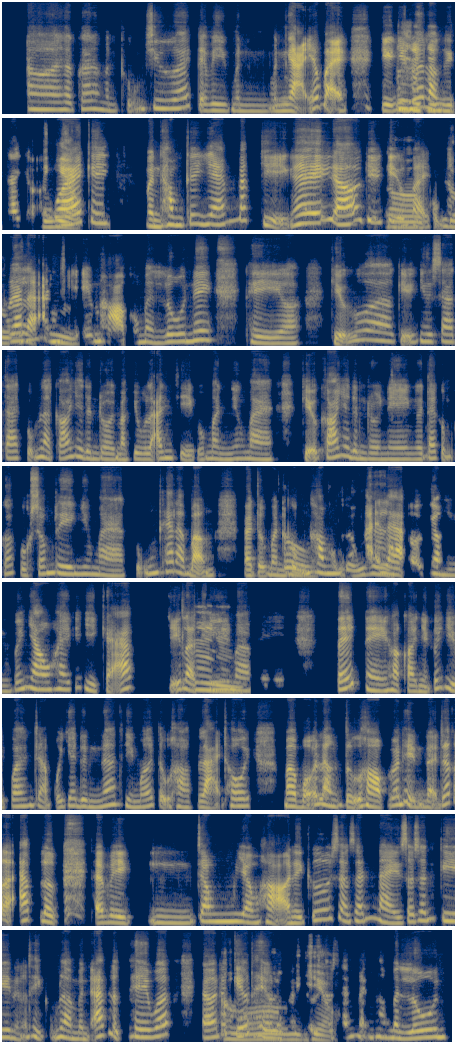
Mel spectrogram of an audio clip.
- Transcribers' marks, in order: laughing while speaking: "Ừm"; tapping; other background noise
- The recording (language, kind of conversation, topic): Vietnamese, advice, Làm sao để tôi ngừng so sánh bản thân với người khác dựa trên kết quả?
